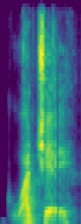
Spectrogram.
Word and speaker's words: gouache: gouache is spelled well this looks like it says kuwash but this should be a g-o-u-a-c-h-e guache that's one of those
